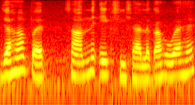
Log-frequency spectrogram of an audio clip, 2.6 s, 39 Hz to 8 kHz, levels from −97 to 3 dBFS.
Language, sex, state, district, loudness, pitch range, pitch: Hindi, male, Punjab, Pathankot, -19 LUFS, 155-185 Hz, 170 Hz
